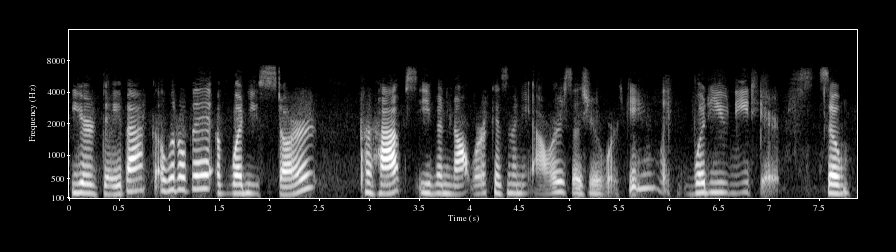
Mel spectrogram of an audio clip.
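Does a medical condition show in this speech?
No.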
